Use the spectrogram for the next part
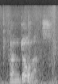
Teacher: The word is stressed on the second syllable, condolence.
